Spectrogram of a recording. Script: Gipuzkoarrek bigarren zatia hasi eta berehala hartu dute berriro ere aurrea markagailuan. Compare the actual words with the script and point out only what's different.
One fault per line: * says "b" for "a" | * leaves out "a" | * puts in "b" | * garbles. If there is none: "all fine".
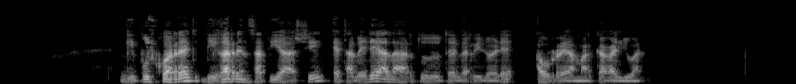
all fine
